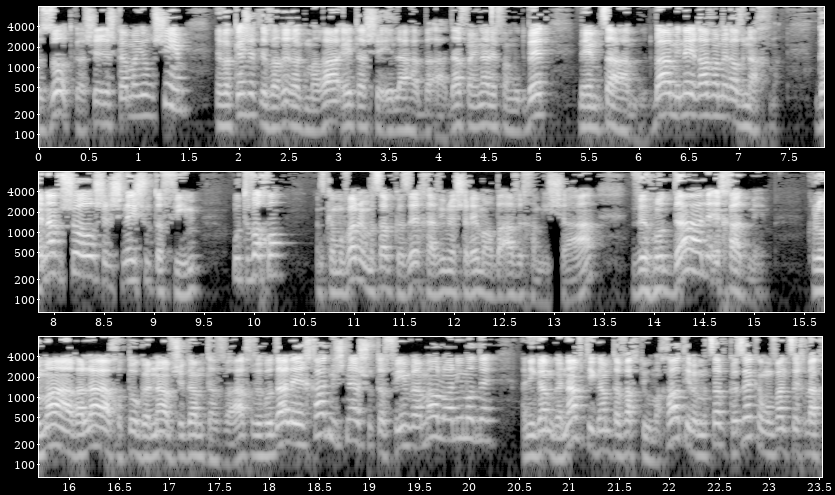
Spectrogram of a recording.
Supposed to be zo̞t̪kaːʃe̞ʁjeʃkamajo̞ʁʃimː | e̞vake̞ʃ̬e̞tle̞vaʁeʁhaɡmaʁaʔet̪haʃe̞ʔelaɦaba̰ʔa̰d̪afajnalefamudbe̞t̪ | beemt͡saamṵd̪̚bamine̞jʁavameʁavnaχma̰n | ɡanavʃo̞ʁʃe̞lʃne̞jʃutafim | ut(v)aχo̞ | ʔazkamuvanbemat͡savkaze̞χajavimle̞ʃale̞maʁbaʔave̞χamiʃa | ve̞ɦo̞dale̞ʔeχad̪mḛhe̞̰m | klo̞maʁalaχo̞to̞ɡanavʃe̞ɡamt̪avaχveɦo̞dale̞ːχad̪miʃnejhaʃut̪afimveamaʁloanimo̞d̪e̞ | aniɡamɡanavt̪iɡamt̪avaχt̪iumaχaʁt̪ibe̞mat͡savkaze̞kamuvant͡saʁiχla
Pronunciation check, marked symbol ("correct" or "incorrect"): correct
